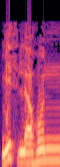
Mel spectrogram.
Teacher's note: إذا وقفت تشد على النون بدون ما تفتح بدون ما تضع فتحة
